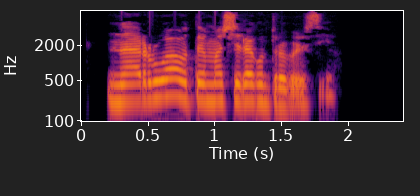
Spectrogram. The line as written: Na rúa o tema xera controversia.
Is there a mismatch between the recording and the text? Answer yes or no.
no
